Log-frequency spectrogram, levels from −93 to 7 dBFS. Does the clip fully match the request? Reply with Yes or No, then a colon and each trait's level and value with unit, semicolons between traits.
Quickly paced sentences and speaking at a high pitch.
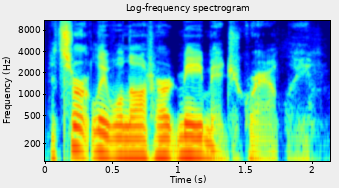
No: fast, 225 wpm; low, 105 Hz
